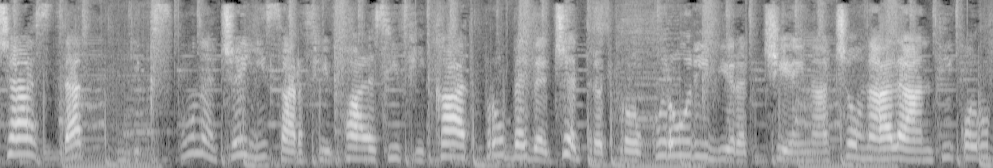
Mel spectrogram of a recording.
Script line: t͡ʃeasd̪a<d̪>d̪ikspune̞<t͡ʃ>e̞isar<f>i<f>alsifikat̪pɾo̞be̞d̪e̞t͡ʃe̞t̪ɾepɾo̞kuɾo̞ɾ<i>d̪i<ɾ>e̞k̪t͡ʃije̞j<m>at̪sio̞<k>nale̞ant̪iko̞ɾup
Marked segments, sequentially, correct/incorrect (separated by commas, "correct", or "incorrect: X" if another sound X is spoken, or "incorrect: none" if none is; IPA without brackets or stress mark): incorrect: t̪, correct, correct, correct, correct, correct, incorrect: n, incorrect: none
